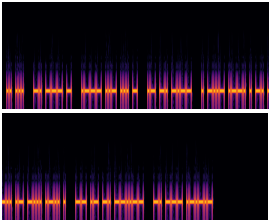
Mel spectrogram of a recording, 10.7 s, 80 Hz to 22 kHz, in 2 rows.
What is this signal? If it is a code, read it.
Morse code, heard as a keyed tone, about 40 wpm, 700 Hz. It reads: IS NOT JUST ANY EXPENDABLE MAN, NO.
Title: A Sound Of Thunder 40wpm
